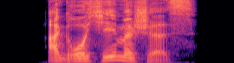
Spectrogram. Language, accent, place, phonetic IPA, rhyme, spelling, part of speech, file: German, Germany, Berlin, [ˌaːɡʁoˈçeːmɪʃəs], -eːmɪʃəs, agrochemisches, adjective, De-agrochemisches.ogg
- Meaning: strong/mixed nominative/accusative neuter singular of agrochemisch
